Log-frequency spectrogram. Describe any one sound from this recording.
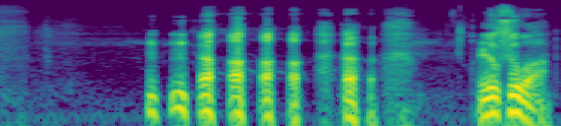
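An older man laughs heartily.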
